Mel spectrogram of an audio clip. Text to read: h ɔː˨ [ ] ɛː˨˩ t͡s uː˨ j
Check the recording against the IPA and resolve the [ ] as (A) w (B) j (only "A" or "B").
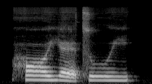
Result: B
